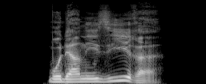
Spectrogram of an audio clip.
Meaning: inflection of modernisieren: 1. first-person singular present 2. first/third-person singular subjunctive I 3. singular imperative
- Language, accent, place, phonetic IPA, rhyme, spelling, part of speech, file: German, Germany, Berlin, [modɛʁniˈziːʁə], -iːʁə, modernisiere, verb, De-modernisiere.ogg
